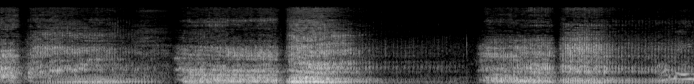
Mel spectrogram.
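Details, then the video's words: Tiger roaring while animals named Sienna and Enzootjie are called to come and eat. Deep, rough, rumbling bursts of sound about a second long, broken by short pauses, with a lull in the middle. "Tiger Roar sound in forest"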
